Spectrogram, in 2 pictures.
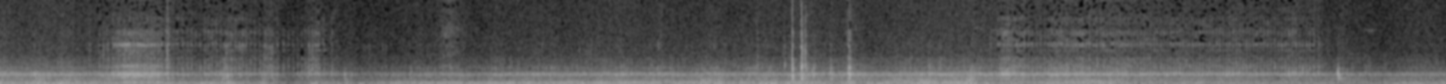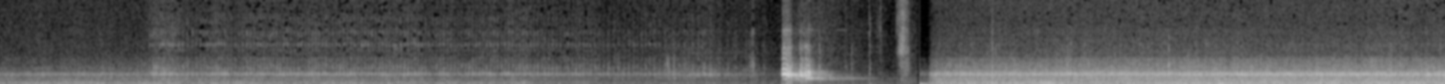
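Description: Bicycle rolling along an asphalt road, steady tyre and wind noise on the microphone. A sharp knock comes about a third of the way through, and a loud jolt about three-quarters through, after which the riding noise is louder.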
